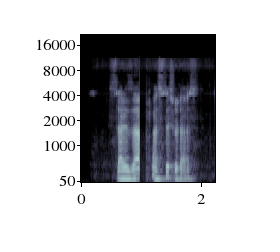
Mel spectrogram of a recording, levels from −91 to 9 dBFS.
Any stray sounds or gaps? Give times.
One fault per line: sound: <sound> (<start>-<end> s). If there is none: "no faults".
sound: dropout (1.0-1.1 s)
